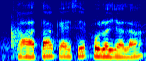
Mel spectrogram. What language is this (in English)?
Bhojpuri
